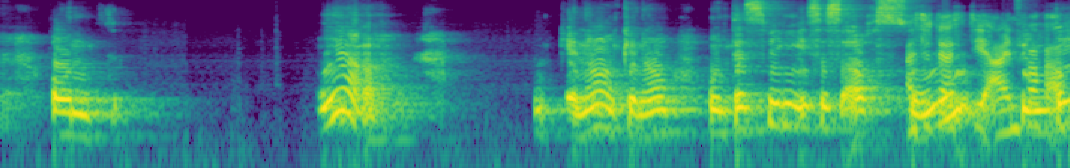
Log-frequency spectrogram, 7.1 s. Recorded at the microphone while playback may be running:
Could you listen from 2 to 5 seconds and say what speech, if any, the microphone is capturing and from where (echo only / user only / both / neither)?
echo only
